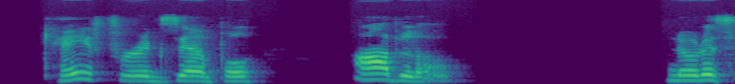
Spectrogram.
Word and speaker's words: hablo: i a e o the emphasis not the accent mark but just the loudest part of the word is going to be on the second to last syllable okay for example hablo notice it's on the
